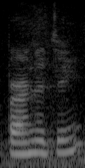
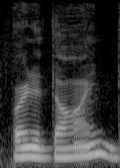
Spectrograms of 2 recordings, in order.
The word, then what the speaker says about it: Bernardine: Okay, so let's talk about Saint Bernardine. Oh, am I saying that correctly? – Bernardine. – Bernardine, D-I-N-E.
